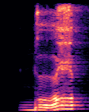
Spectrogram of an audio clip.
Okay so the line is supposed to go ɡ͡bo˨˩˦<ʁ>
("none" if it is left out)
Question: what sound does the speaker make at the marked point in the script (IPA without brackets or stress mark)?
ʁ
